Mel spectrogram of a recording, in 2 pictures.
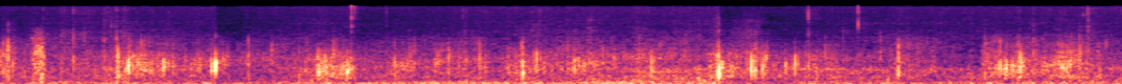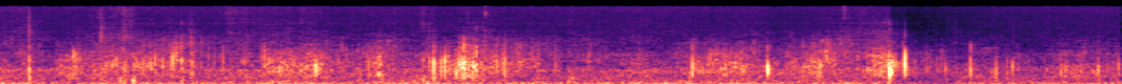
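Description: Dry grass crunches and rustles underfoot as a person walks.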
